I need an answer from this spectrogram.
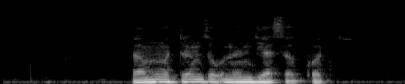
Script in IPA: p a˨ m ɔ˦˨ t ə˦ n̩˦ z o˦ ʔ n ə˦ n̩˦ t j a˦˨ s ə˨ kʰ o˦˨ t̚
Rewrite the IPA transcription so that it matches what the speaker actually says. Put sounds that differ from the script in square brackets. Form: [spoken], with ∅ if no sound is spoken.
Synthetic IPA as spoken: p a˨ m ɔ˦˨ t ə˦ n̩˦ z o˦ ʔ n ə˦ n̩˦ [d] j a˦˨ s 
